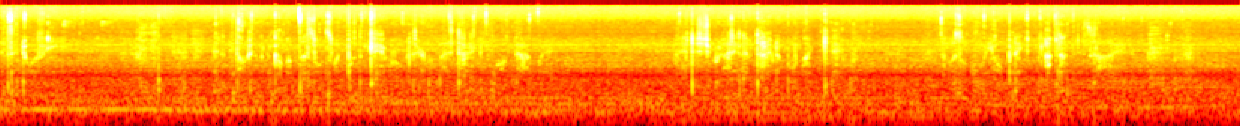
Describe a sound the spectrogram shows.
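A man speaks quietly and closely into a microphone, in a low hushed voice.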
